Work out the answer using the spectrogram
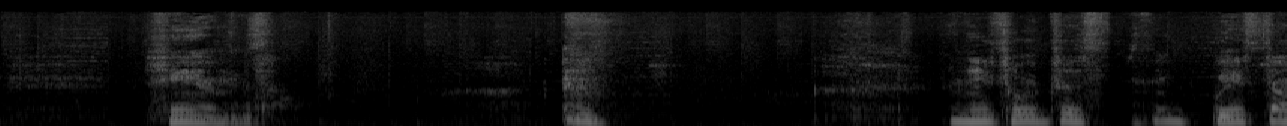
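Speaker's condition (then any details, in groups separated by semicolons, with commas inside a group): Mobius syndrome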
